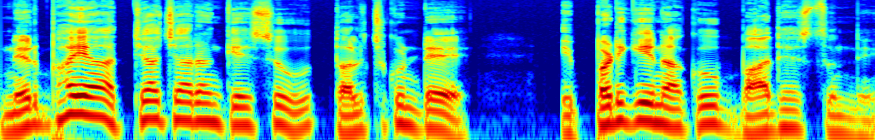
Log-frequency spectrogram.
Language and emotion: Telugu, sad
